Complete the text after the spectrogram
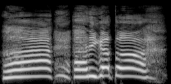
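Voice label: Voice healed, Japanese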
